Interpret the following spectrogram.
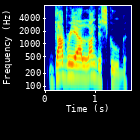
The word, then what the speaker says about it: Landeskog: I heard him pronounce his name the Swedish way, Gabriel Landeskog.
